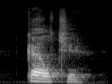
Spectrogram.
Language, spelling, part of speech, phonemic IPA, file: Dutch, kuiltje, noun, /ˈkœylcə/, Nl-kuiltje.ogg
- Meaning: 1. diminutive of kuil 2. dimple (depression in the corner of the mouth)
